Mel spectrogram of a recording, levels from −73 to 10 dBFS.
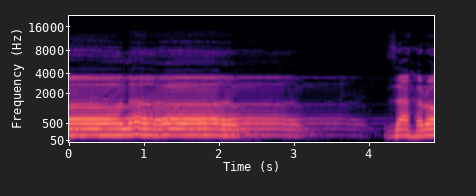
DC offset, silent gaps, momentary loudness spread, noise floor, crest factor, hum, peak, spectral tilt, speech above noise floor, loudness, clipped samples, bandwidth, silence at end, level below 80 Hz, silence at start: under 0.1%; none; 13 LU; -42 dBFS; 14 dB; none; -2 dBFS; -6.5 dB/octave; 29 dB; -15 LUFS; under 0.1%; 13.5 kHz; 0 s; -68 dBFS; 0 s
